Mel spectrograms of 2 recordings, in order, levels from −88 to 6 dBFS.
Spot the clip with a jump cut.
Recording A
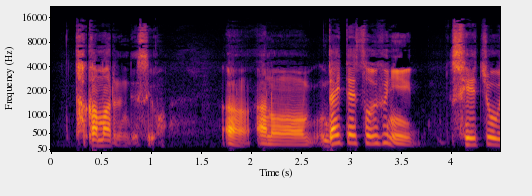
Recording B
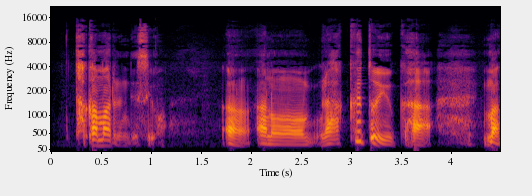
B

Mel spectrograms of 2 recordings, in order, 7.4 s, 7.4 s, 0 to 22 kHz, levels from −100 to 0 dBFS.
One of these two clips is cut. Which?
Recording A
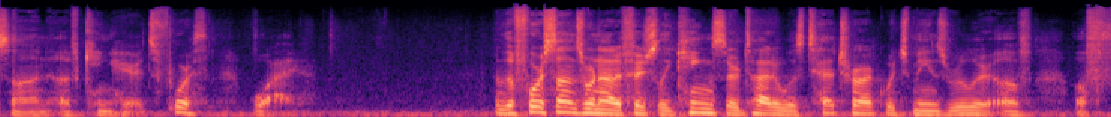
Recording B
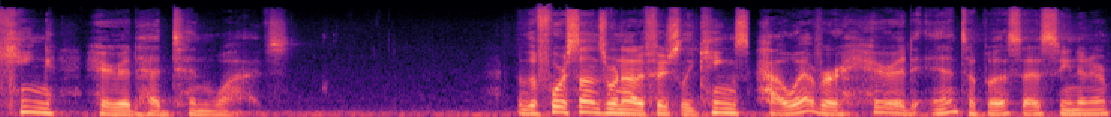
B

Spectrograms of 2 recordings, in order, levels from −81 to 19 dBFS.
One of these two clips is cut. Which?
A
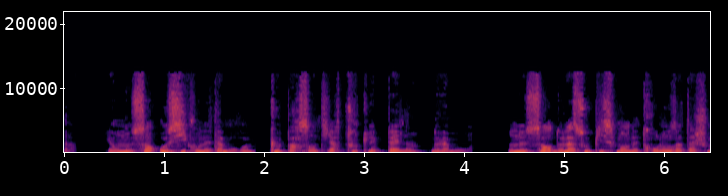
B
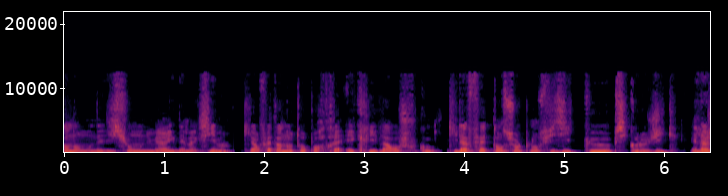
B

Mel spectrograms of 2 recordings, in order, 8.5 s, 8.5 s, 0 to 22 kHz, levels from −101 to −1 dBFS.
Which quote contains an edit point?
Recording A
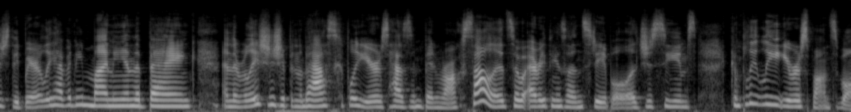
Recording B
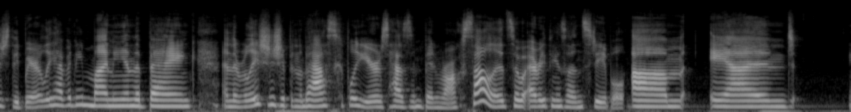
B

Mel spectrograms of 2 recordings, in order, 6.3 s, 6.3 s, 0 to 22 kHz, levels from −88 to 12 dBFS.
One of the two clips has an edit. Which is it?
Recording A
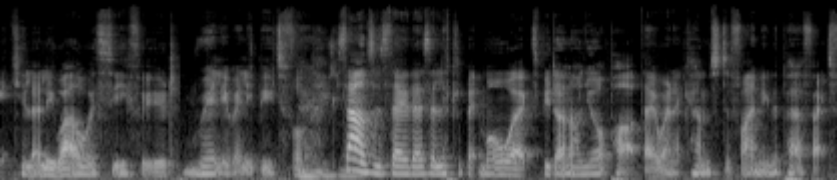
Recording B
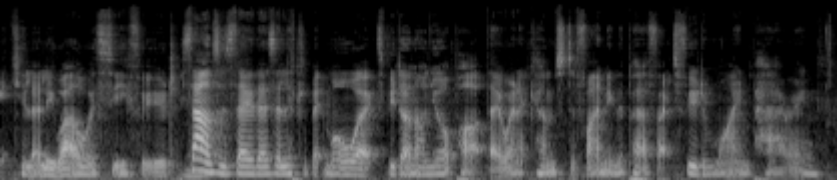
B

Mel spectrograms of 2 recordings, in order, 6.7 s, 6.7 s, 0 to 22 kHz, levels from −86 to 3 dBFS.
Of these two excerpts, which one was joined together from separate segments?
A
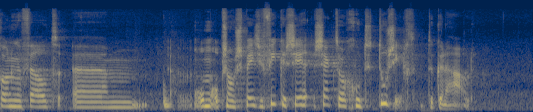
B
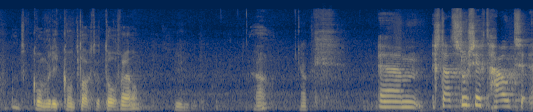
A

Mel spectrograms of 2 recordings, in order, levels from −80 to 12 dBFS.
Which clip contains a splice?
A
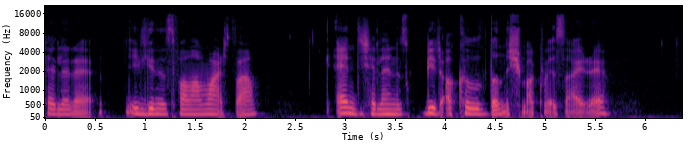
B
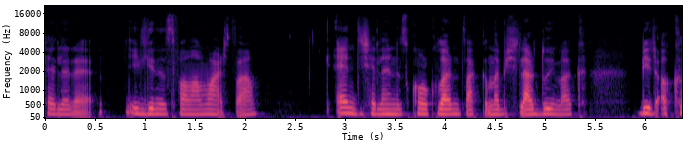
A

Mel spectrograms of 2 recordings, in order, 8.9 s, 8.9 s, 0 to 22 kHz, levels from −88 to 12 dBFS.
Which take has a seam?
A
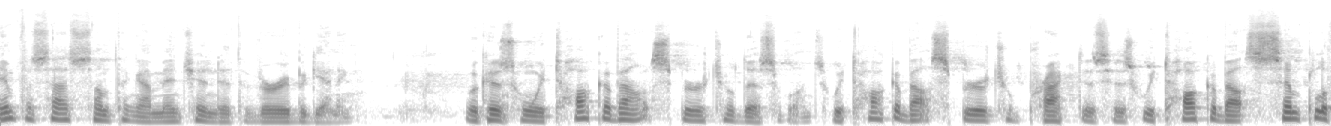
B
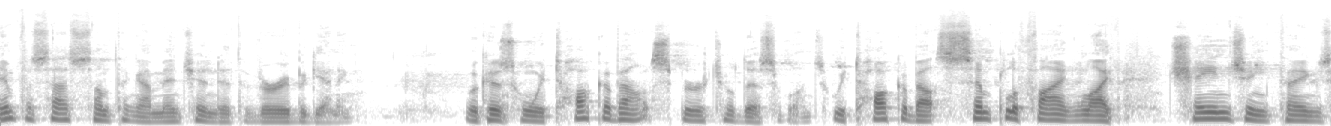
B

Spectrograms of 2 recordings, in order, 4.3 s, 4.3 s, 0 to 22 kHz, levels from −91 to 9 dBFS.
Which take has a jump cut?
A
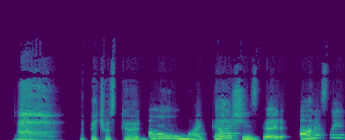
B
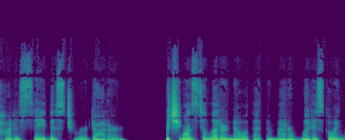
B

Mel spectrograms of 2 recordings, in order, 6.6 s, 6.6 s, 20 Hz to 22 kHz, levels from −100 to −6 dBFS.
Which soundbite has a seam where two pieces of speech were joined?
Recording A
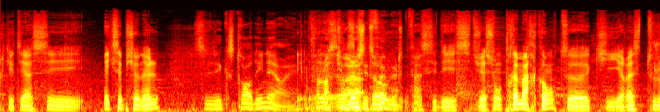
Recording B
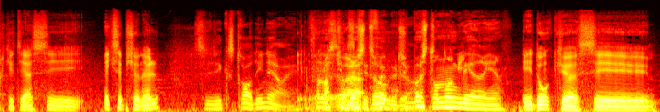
A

